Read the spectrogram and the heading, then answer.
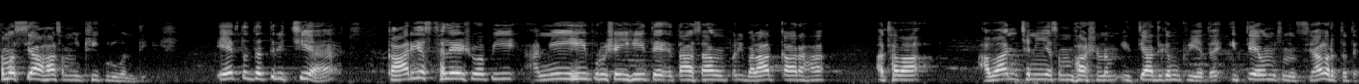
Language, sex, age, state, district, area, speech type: Sanskrit, male, 18-30, Andhra Pradesh, Kadapa, rural, spontaneous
